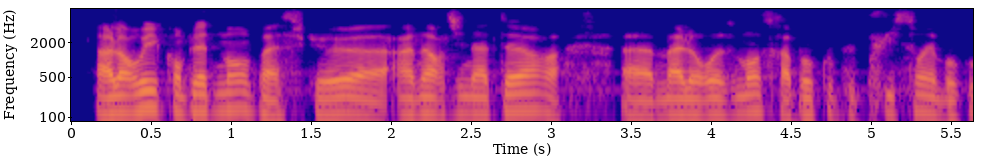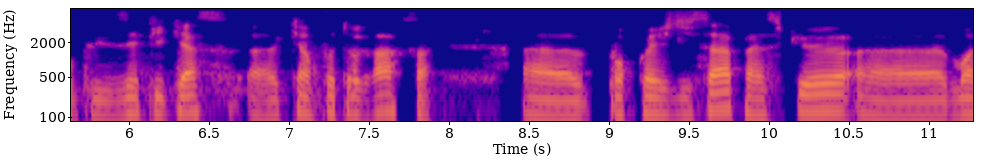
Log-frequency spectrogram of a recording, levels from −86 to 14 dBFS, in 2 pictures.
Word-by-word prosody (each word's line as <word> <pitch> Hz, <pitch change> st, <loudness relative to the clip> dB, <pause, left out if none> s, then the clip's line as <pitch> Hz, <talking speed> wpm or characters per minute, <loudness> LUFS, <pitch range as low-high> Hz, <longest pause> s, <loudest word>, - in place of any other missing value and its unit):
Alors, 115 Hz, +2 st, +6 dB
oui, 145 Hz, +2 st, +5 dB
complètement 130 Hz, 0 st, 0 dB
parce 95 Hz, -6 st, -1 dB
que, 105 Hz, -, -6 dB
heu, 105 Hz, -3 st, +3 dB
un 105 Hz, +1 st, +1 dB
ordinateur, 115 Hz, +4 st, +2 dB, 0.4 s
heu, 95 Hz, -1 st, +2 dB
malheureusement 105 Hz, +3 st, +2 dB
sera 100 Hz, -4 st, -2 dB
beaucoup 105 Hz, +2 st, -5 dB
plus 100 Hz, -, -15 dB
puissant 120 Hz, +2 st, -7 dB
et 115 Hz, -, 0 dB
beaucoup 95 Hz, -2 st, -7 dB
plus 100 Hz, +1 st, -10 dB
efficace, 110 Hz, +2 st, -1 dB
heu, 100 Hz, +1 st, -4 dB
qu'un -, -, 0 dB
photographe, -, -, -2 dB, 0.7 s
heu, 95 Hz, -2 st, +1 dB
pourquoi 115 Hz, -, 0 dB
je 105 Hz, -, -4 dB
dis 105 Hz, 0 st, -9 dB
ça? 135 Hz, +6 st, +5 dB
Parce 105 Hz, -6 st, -4 dB
que, 125 Hz, -, -4 dB, 0.3 s
heu, 95 Hz, -2 st, -1 dB
moi, 110 Hz, +2 st, +1 dB
105 Hz, 160 wpm, -25 LUFS, 100-115 Hz, 0.7 s, Alors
